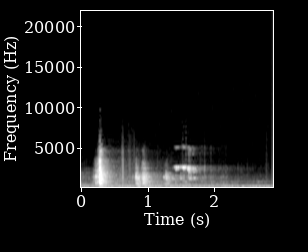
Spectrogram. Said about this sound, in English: Unlock the door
